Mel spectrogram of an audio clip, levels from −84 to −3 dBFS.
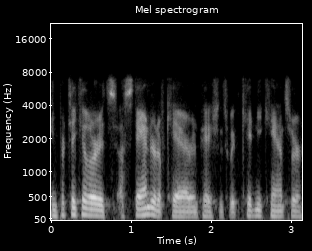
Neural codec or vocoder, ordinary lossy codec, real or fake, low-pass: codec, 24 kHz, 6 kbps, HILCodec; Opus, 16 kbps; fake; 7.2 kHz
